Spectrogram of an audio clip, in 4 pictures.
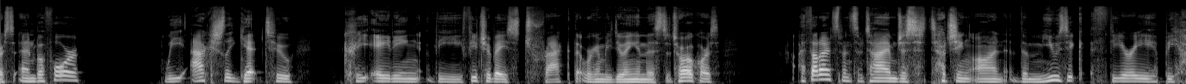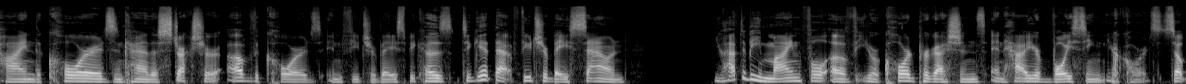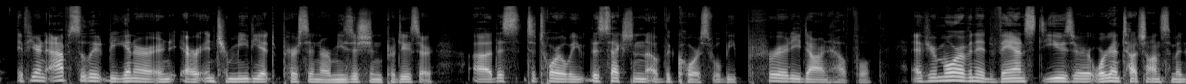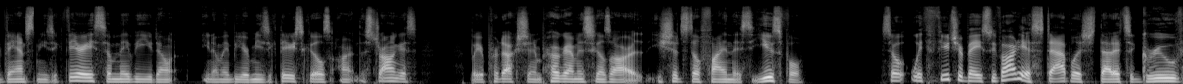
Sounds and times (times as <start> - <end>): Speech: 0.0 - 0.9, 1.6 - 7.3, 7.9 - 18.2, 19.0 - 43.7, 44.4 - 47.4.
